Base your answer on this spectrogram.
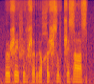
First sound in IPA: ɵ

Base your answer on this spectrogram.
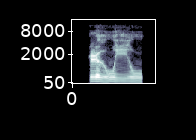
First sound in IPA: ɭ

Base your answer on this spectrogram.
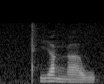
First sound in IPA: tʰ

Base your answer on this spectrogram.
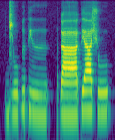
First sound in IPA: d͡ʑ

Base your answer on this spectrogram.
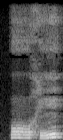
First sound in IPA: oː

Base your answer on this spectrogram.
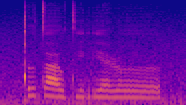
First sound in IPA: ǃ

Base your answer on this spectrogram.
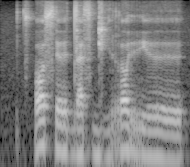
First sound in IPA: t͡sʼ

